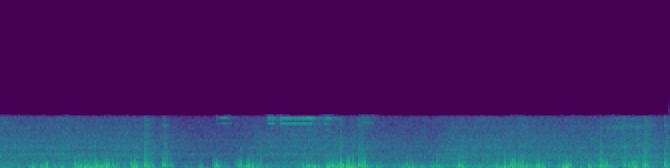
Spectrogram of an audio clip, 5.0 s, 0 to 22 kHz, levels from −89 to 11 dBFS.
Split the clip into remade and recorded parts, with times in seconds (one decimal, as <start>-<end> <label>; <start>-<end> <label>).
0.0-5.0 recorded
